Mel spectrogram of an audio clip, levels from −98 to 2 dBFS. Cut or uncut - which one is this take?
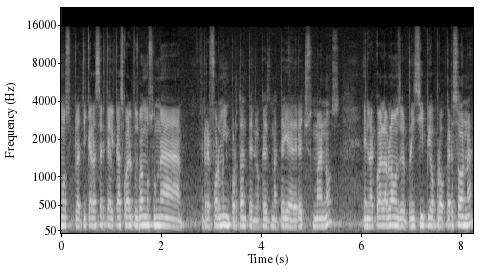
cut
